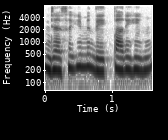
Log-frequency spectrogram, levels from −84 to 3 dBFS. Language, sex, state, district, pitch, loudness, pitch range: Hindi, female, Chhattisgarh, Bastar, 205 Hz, -14 LUFS, 200-225 Hz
